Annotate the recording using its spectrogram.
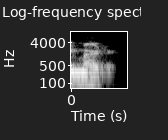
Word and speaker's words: Marder: But in 1993, you, Kim Howard Johnson, and Larry Marder. Am I pronouncing his last name correctly? – Larry Marder. That's right.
